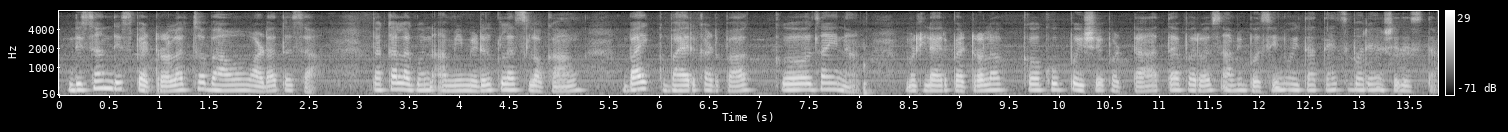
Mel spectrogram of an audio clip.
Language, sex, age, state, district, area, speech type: Goan Konkani, female, 30-45, Goa, Ponda, rural, spontaneous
